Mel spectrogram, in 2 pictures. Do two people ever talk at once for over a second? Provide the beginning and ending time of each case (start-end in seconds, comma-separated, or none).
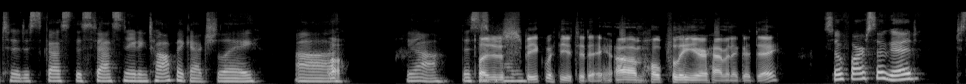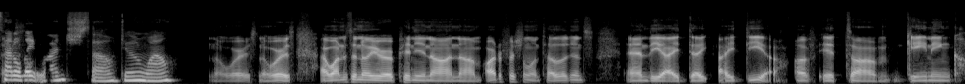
none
